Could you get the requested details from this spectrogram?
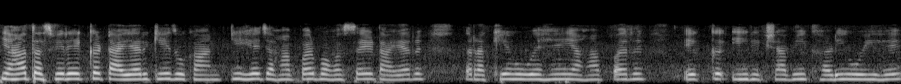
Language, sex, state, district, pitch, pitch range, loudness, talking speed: Hindi, female, Bihar, Sitamarhi, 240 Hz, 230-250 Hz, -20 LUFS, 165 wpm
